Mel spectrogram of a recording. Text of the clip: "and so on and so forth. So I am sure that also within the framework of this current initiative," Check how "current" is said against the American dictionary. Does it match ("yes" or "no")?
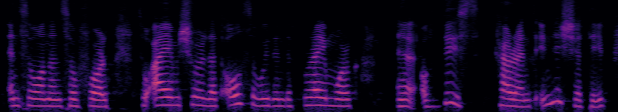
yes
